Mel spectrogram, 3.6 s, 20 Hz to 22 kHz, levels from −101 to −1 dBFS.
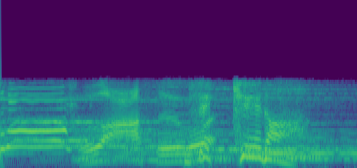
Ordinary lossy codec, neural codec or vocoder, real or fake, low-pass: Opus, 32 kbps; none; real; 3.6 kHz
